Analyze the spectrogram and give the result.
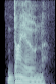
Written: dione

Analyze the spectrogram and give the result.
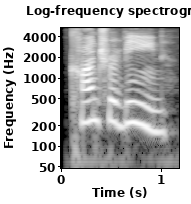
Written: contravene

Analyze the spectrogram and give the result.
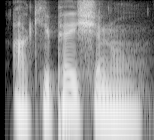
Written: occupational

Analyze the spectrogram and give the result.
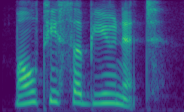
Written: multisubunit

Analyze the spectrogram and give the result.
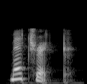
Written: metric

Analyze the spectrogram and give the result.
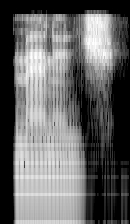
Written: manage

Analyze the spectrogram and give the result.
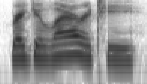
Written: regularity

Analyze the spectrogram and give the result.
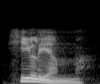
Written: helium

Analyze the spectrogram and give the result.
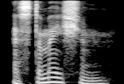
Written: estimation

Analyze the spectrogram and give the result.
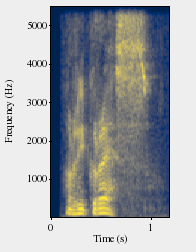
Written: regress

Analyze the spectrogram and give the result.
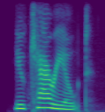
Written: eucaryote

